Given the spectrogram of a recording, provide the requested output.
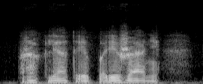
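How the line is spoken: Muttered. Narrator (Russian): пробормотал Грингуар

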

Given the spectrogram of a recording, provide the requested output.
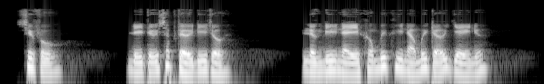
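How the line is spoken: Quiet voice. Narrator (Vietnamese): Tô Minh nhỏ giọng nói

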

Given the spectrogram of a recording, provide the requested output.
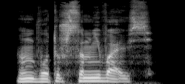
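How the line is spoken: Scoffing snort. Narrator (Russian): фыркнул Креван

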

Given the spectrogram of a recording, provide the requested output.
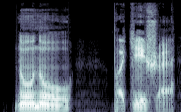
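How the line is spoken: Through clenched teeth. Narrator (Russian): процедил боцман, крепко сжимая зубами мундштук трубки

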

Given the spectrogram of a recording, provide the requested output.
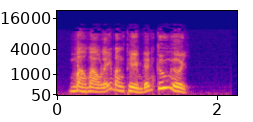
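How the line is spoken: Urgent shout. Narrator (Vietnamese): Viên Thừa Chí la lên

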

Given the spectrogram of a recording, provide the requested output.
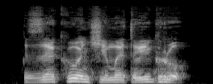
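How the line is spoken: Barked. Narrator (Russian): рявкнул Кейн

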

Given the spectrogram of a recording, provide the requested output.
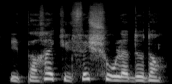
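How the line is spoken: Exclaiming. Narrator (French): s'écria-t-il en voyant cela

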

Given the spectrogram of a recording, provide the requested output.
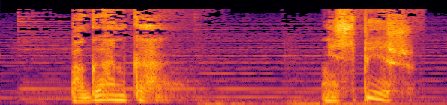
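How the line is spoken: Sudden wheeze from darkness. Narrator (Russian): неожиданно просипела из темноты

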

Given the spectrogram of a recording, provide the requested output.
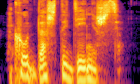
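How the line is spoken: Chuckle over the phone. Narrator (Russian): На том конце трубки хохотнули

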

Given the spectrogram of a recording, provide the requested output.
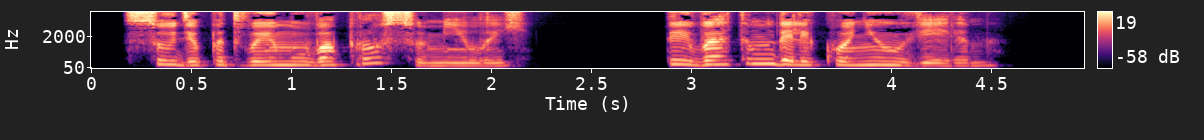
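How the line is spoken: Even, level voice. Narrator (Russian): ровным голосом произнесла она

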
